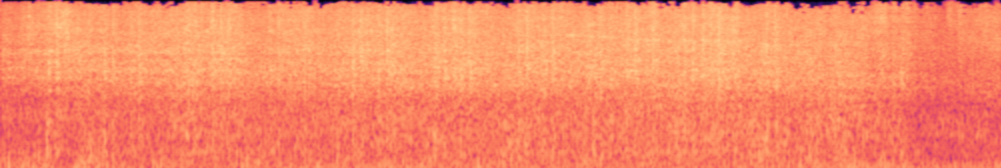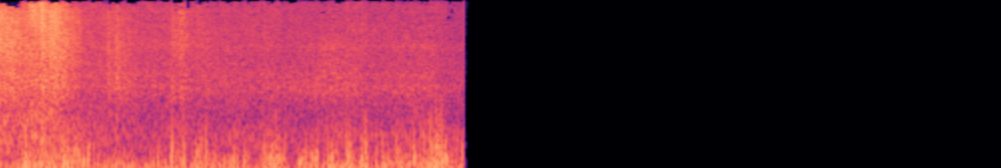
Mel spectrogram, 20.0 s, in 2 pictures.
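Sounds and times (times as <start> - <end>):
passenger train passing: 0.0 - 14.6.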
